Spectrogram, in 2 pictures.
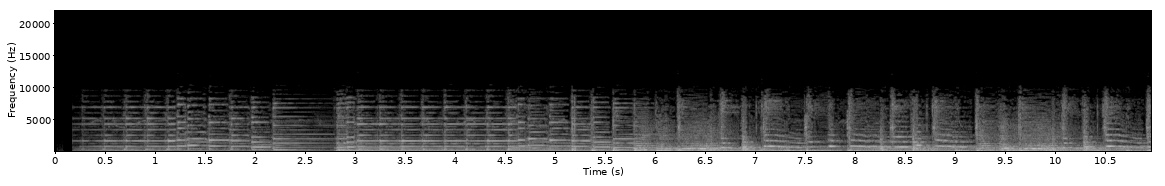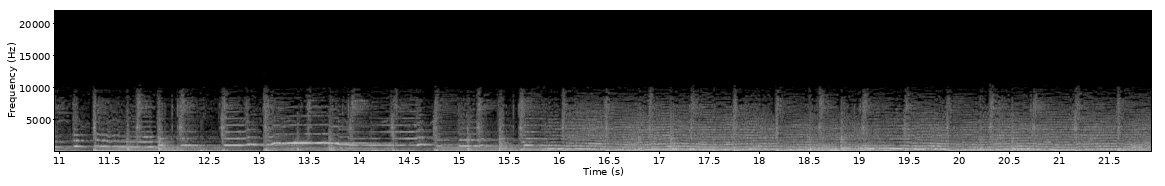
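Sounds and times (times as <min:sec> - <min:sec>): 
violin: 0:00.2 - 0:21.9
flute: 0:05.8 - 0:21.9.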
